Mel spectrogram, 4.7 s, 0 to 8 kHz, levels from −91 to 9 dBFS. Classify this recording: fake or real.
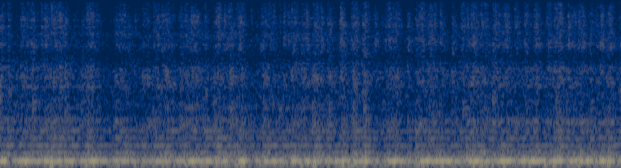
real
